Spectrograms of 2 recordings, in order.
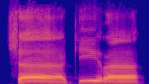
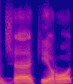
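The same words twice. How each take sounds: First: "syakira" ending in a thin, open "ra"; "syakira" with a clear a, unrounded; light ra. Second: "syakira" ending in a thick, rounded "ro"; quick, softer "syakira" with heavy r; wrong heavy ra. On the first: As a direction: draw "syakira" out slowly, r kept light. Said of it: "tapi syakira". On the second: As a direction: round the last vowel of "syakira" to o. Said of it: "bukan syakira, tapi syakira". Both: Shown as a demonstration.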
